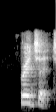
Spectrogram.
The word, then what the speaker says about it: Brigitte: Brigitte, just plain Brigitte. Okay, more an American pronunciation.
